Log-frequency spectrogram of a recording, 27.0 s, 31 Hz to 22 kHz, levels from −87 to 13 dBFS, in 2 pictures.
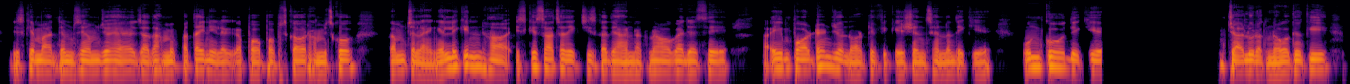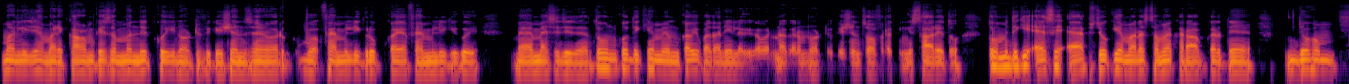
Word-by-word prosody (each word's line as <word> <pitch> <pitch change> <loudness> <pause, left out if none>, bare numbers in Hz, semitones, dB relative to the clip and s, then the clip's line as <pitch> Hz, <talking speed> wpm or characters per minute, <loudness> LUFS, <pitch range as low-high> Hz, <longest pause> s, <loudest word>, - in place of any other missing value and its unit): इसके - - 0
माध्यम 95 -2 +1
से 105 - +2
हम 95 0 +1
जो 100 +2 +3
है 95 -1 -1
ज़्यादा 95 +1 0
हमें 95 0 0
पता 105 - -1
ही 105 - +3
नहीं 100 -2 +1
लगेगा 90 0 -2
पॉपअप्स 85 0 -2
का 95 - 0
और 95 - +1
हम 90 - +1
इसको 105 +3 +2 0.4
कम 95 +1 +1
चलाएँगे। 85 0 +1
लेकिन 130 +3 +3
हाँ, 105 -5 0
इसके 125 - -1
साथ-साथ 110 -3 +1
एक 100 - 0
चीज़ 100 - -3
का 95 - +1
ध्यान 90 -2 0
रखना 95 +2 -2
होगा 95 0 +1
जैसे 95 +1 +1 0.5
अ, - - -3
इम्पोर्टेंट 110 +4 +2
जो 110 -3 +2
नोटिफिकेशंस 85 0 -2
है - - 0
ना 85 - 0
देखिए, 85 0 -4 0.3
उनको 125 +1 +3
देखिए 105 -2 0 1.3
चालू 95 +3 +4
रखना 80 -4 +1
होगा 90 +2 +3
क्योंकि 105 +2 +1 0.3
मान 100 -1 +3
लीजिए 95 0 +1
हमारे 95 -1 +1
काम 95 +1 0
के 100 - +1
संबंधित 95 0 +2
कोई 95 -1 +2
नोटिफिकेशंस 85 0 -1
हैं 90 -1 +3
और 90 0 0 0.2
व 95 - +1
फैमिली 95 0 +1
ग्रुप 95 +2 +1
का 95 - +2
या 90 - 0
फ़ैमिली 90 +2 +1
की 85 - -3
कोई 90 -2 +1 0.4
मै 90 -1 +2
मैसेजेस 90 -1 0
हैं 85 0 -1
तो 115 - +2
उनको 110 -1 +1
देखिए 105 +2 0
हमें 100 -1 +2
उनका 90 +3 +1
भी 105 - +2
पता 90 -2 -2
नहीं 85 0 -1
लगेगा 80 -1 -5
वरना 85 +1 -4
अगर - - -6
हम - - -5
नोटिफिकेशंस 80 - -7
ऑफ 85 - -3
रखेंगे - - -6
सारे 85 0 +1
तो। - - -5 0.3
तो - - +5
हमें 130 0 +4
देखिए 130 +2 +4
ऐसे 130 +5 +1 0.2
ऐप्स 125 +5 -3
जो 105 -1 +4
कि 110 - +1
हमारा 95 -1 +3
समय 95 +1 +2
खराब 85 0 0
करते 90 -2 0
हैं। 90 -1 +1 0.5
जो 105 +2 +4
हम 100 -3 0
95 Hz, 210 wpm, -22 LUFS, 90-105 Hz, 1.3 s, तो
